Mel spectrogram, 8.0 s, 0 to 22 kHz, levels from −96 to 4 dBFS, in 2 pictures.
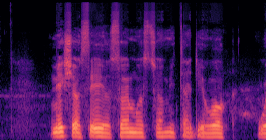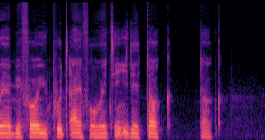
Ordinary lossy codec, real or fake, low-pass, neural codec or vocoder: Opus, 24 kbps; fake; 19.8 kHz; vocoder, 44.1 kHz, 128 mel bands, Pupu-Vocoder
